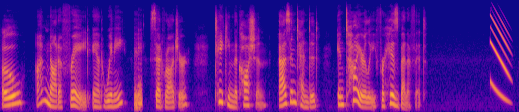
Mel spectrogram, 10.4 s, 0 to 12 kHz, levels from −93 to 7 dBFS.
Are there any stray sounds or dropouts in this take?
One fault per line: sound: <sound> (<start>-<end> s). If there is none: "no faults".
sound: laugh (2.7-2.9 s)
sound: chirp (9.8-10.3 s)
